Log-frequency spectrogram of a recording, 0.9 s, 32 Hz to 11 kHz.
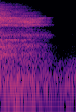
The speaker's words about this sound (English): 8, breathing deeply through your nose and out through your mouth.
